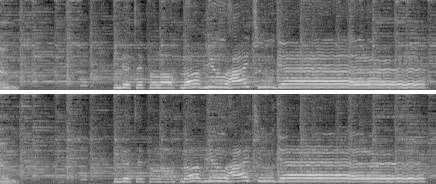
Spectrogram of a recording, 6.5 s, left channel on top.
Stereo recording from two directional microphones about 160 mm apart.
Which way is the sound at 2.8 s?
30° left (ahead or behind).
